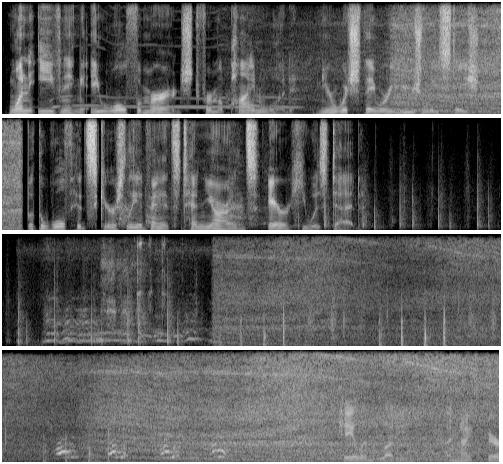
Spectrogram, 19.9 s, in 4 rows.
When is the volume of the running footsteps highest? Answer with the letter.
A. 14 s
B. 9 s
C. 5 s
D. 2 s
A.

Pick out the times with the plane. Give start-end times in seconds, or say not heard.
2.1-5.2, 12.1-19.8.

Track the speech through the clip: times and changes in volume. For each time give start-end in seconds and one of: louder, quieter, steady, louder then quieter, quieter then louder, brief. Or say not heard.
0.1-8.6 steady
18.2-19.8 brief.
